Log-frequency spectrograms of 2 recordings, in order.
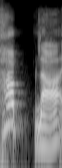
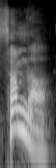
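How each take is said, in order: First: The sound before 'na' is a B. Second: The sound before 'na' is an M. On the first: The speaker calls it wrong. "you don't say as Sabna" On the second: The speaker calls it right. "So you would say it as Samna"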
